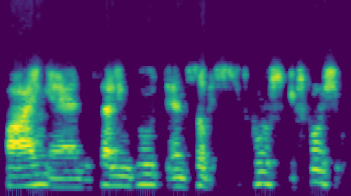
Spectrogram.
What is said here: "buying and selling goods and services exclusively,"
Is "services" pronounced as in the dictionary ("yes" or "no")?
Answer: no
